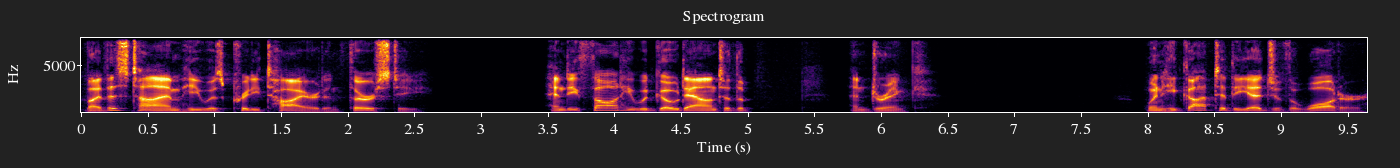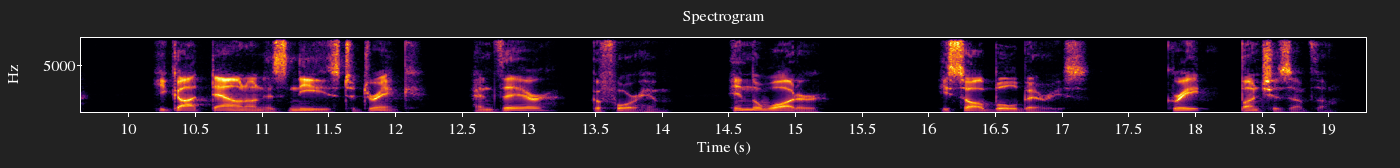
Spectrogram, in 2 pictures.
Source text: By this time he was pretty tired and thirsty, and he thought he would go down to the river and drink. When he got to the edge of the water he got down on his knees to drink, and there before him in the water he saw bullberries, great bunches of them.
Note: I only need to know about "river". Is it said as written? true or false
false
